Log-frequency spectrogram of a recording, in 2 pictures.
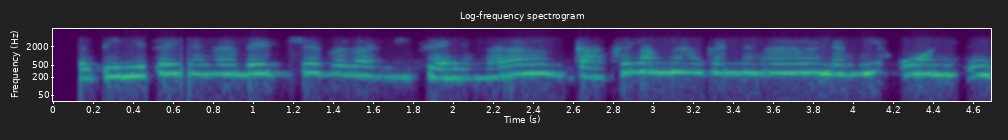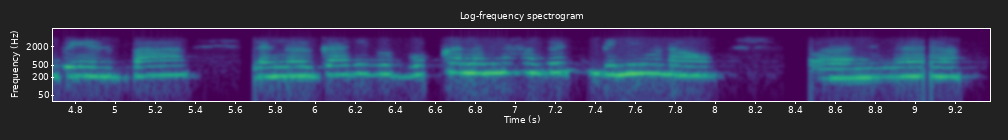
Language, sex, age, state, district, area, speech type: Bodo, female, 18-30, Assam, Kokrajhar, rural, conversation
